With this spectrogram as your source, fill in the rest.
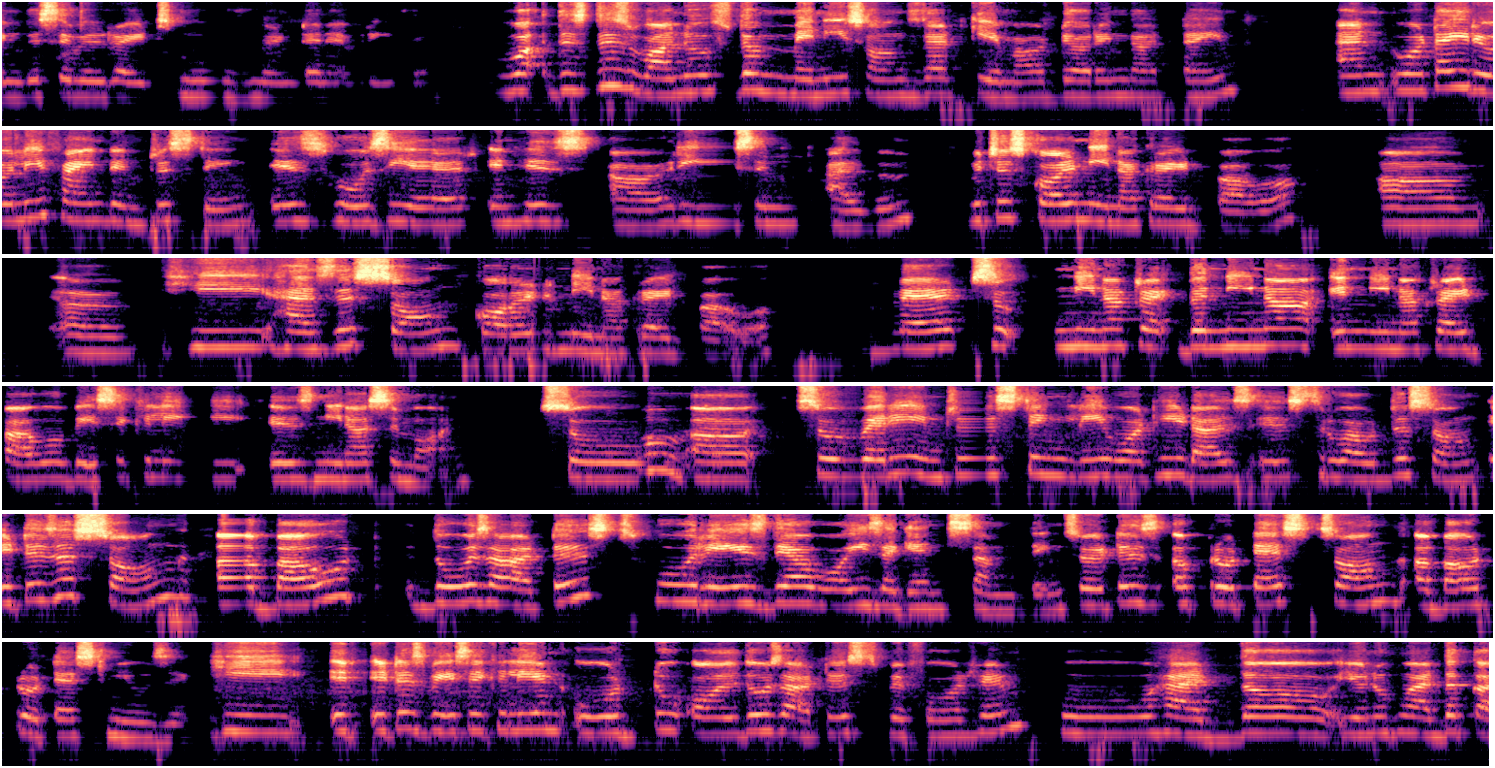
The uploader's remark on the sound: due to our poor-quality audio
